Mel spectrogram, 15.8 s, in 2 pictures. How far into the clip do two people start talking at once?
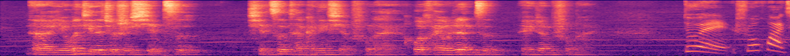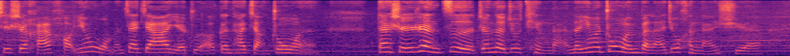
none

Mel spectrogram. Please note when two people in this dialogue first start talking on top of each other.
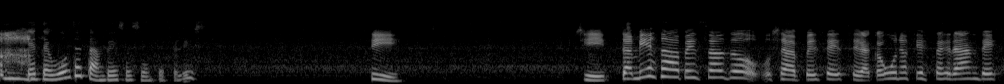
none

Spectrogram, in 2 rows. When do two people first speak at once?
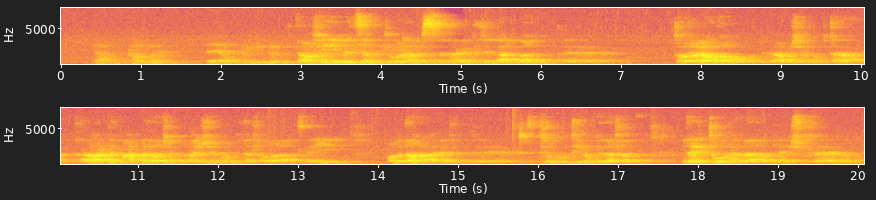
2.9 s

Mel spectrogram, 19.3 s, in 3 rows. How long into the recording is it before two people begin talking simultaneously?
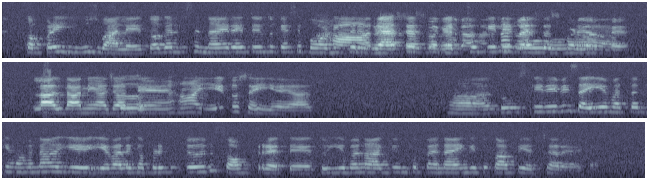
3.2 s

